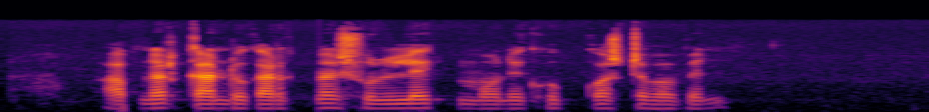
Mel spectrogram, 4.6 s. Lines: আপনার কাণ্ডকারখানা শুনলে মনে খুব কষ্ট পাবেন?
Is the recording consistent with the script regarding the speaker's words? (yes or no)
yes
